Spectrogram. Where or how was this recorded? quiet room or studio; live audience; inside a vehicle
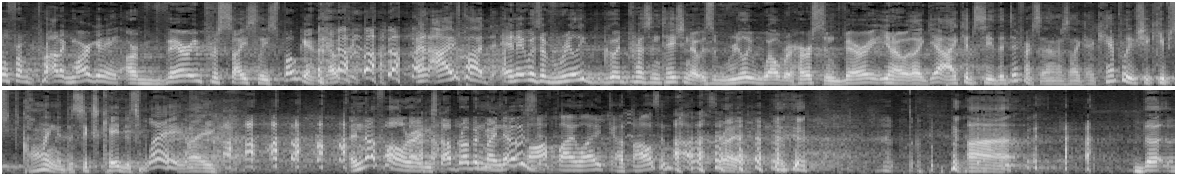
live audience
